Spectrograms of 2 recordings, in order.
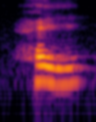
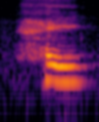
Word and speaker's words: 黑: In either case, this character is pronounced first tone, hei, hei, and both origins mean black in color.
